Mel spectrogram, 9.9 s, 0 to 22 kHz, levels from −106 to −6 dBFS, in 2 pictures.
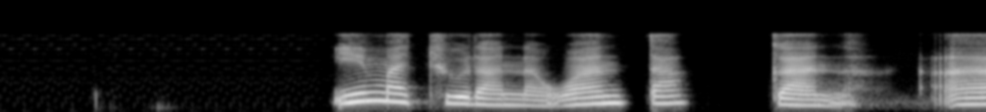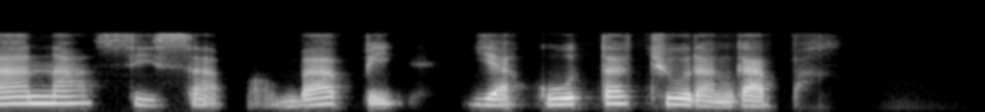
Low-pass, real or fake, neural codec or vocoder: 7.2 kHz; fake; codec, 16 kHz, 0.9 kbps, LongCat-Audio-Codec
